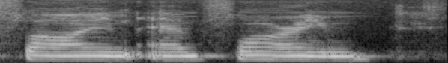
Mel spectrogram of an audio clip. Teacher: there are 2 ways to pronounce it, with the R or without the R.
